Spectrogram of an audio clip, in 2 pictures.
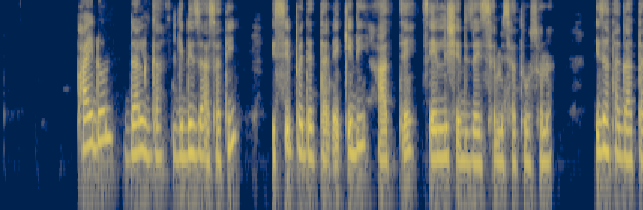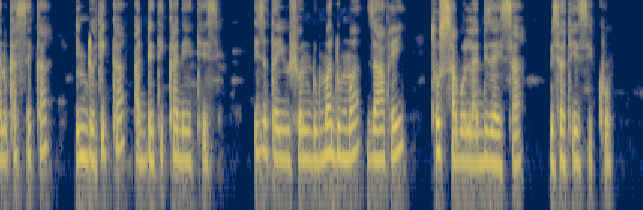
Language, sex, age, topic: Gamo, female, 18-24, government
